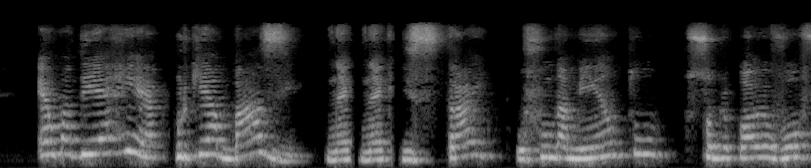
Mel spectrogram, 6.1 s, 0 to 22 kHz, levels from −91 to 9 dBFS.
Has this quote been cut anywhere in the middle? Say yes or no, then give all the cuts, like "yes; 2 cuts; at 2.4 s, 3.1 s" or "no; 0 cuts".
yes; 4 cuts; at 1.3 s, 2.6 s, 2.9 s, 3.8 s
